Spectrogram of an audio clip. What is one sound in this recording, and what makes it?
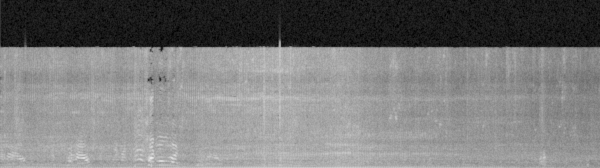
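A motorbike engine hums close by.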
